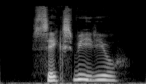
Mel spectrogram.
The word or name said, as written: sexvideo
